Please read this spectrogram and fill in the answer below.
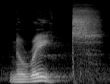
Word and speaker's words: narrate: Same is the case with words which end with ate. Okay, ate, eight വെച്ച് എൻഡ് ചെയ്യുന്ന വാക്കിലാണെങ്കിലും you give primary stress to the second syllable.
